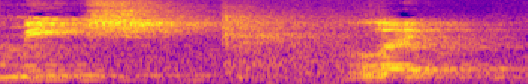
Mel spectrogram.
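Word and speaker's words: משלי: It's pronounced mish lay.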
